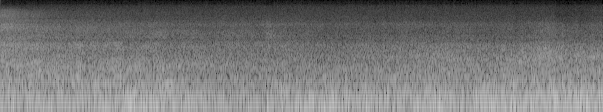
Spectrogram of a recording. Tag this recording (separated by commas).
Water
